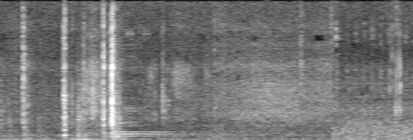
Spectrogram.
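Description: Car door being opened from inside: two sharp clicks, then a short steady tone, then a low hum.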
